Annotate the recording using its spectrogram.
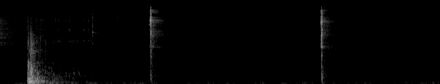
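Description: QSP Capybara titanium frame-lock folding knife snapping open and shut on its detent: three sharp metallic clicks spread over a few seconds, the first with a short dull knock.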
